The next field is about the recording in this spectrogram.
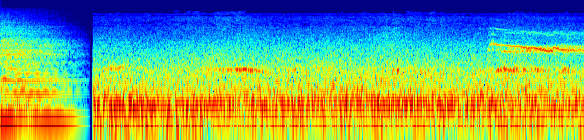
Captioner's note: whistling winds; bird cries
